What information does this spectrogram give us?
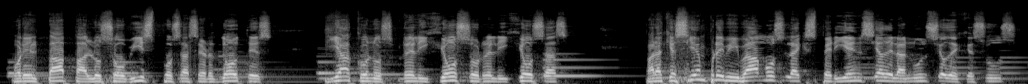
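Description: Solemn priest over soft piano. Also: male voice, fairly high pitch. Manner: slow, measured, solemn phrasing. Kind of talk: liturgical prayer and renewal of baptismal promises. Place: church sanctuary, at the altar. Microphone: handheld microphone. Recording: piano music under the voice. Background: soft piano music.

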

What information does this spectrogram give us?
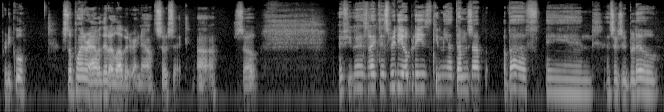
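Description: A man's voice: on the high side, steady tone. Chatty young man on a webcam. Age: young adult. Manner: chatty, quick asides, says "I'm telling you". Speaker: tech vlogger. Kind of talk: casual screen-recorded tutorial. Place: indoor room.

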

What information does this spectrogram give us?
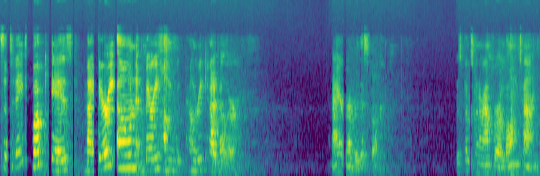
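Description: A young adult woman reading a children's story aloud in an expressive, emphatic way, with casual asides. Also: medium pitch, moderate pace, pauses often. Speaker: police officer reading a picture book. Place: indoors in a catering cafe. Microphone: webcam a short distance away. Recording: muffled, noisy webcam room recording.

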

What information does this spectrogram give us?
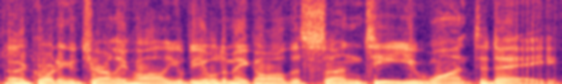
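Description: A man's voice: mid-range voice, lively intonation, fast. A man working as a radio newsman on a 1980s AM morning show, reporting and bantering casually. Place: radio studio.

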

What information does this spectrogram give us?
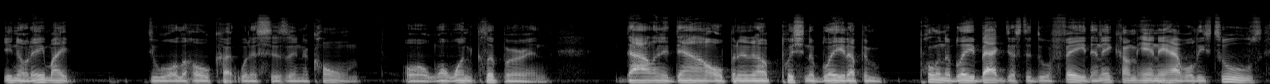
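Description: An American man in his thirties hosts a podcast in a very deep voice. He asks questions and chats casually with his guest, close on a studio mic. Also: fairly even intonation, brisk. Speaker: podcast host. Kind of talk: casual interview chat. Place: small podcast studio with acoustic foam. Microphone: close studio mic on boom arm.

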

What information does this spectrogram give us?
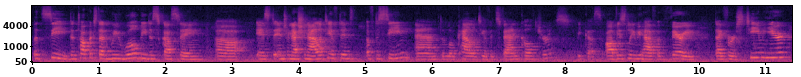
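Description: A woman's voice: on the high side, normal speed, hardly any pauses. A young woman moderating a panel in an upbeat, chatty, informal way. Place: conference room with audience, table microphone. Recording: echoey conference room, distant mic, noisy.

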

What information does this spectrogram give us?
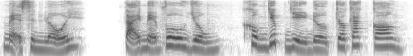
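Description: Gentle, self-sacrificing old mother voiced by a woman. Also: medium pitch, moderate pace, breathy edge, natural voice. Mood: apologetic. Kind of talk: animated morality tale dubbing. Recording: music behind the voice.

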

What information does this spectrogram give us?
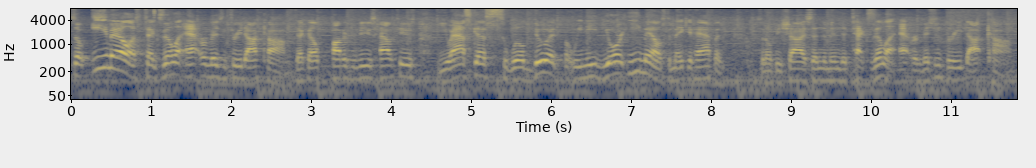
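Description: A middle-aged American man co-hosting a tech show in an informal, conversational way. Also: on the high side. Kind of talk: casual studio presenting and banter. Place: indoor TV studio at a desk. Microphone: lapel mic.

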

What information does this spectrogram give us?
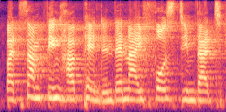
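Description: A woman's voice: fairly high pitch, steady tone, normal speed, fairly bright tone. A woman giving an earnest testimony into a handheld mic in a large church hall. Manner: earnest, confessional. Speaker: congregant.

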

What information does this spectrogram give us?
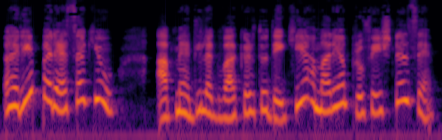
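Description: A woman's voice: fairly high pitch, very animated, normal speed, pitched above the performer's own voice. A woman voicing a pushy, jealous beauty parlour owner in a cartoon story.

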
